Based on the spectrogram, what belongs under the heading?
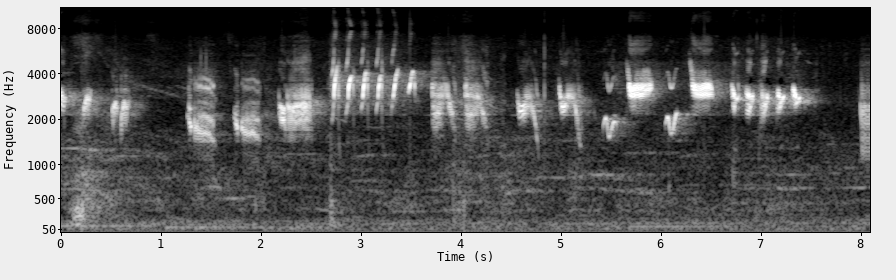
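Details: A chalk-browed mockingbird sings a continuous jumble of buzzy phrases, rapid high chips and whistled slurs, changing every second or so, over a faint low hum.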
